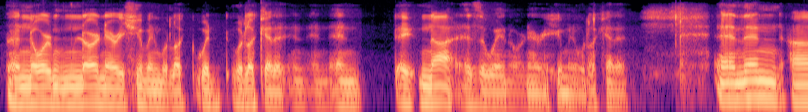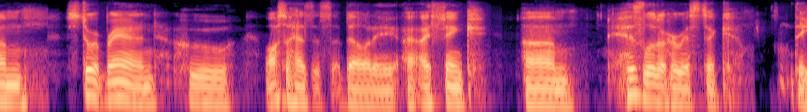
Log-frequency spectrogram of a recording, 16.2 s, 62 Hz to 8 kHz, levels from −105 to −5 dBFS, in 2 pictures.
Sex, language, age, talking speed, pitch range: male, English, 50-69, 155 wpm, 80-95 Hz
